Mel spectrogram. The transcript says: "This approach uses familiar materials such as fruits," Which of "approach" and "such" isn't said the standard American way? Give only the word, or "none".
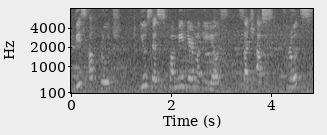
none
